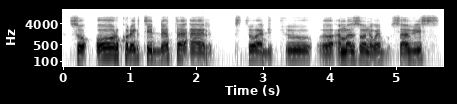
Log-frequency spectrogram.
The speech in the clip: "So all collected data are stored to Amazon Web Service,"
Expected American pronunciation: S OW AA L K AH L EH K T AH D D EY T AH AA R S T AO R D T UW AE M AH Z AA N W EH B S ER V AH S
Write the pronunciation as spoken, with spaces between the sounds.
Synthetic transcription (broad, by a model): S OW AA L K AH N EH K T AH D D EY T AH AA R S T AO D T UW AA M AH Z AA N W EH B S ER V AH S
